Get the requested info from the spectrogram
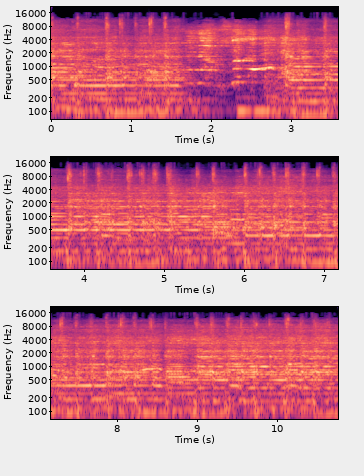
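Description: Electric guitar, a PRS, playing the main riff of a rock-and-roll song, with sustained picked notes. There is a short break about two seconds in, then a bent note that rises in pitch.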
